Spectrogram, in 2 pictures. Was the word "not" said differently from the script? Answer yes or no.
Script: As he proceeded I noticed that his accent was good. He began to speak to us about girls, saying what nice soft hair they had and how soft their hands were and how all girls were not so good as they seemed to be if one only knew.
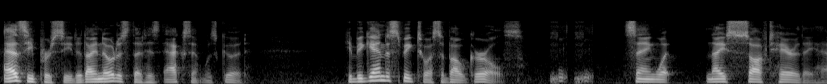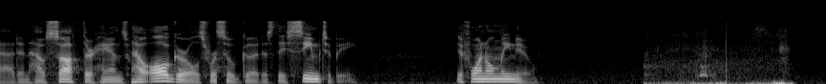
yes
